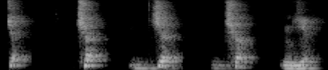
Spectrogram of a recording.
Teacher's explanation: च वर्ग के सभी अक्षरों की आवाज आती है तालू से · च, आप जब भी बोलेंगे तो बीच वाला हिस्सा है वो जाके ऊपर टकराएगा तालु से। हमारे मुंह का जो ऊपरी हिस्सा है उसमें जाके जीभ का मध्य भाग टकराएगा।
